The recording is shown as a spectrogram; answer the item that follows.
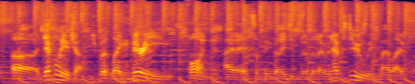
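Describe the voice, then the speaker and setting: Over clear background music, a man talks very fast at a medium pitch with lively intonation. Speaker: voice actor; transgender man who transitioned while working as a voice actor. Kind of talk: interview answer. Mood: relaxed, friendly. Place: hall. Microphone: camera far.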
